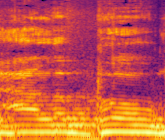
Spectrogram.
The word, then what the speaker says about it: ALABO: I'm gonna keep butchering the first name because I keep Hold on, say it one more time. – ALABO. – ALABO Munch. I don't know why I can't get that down for nothing.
